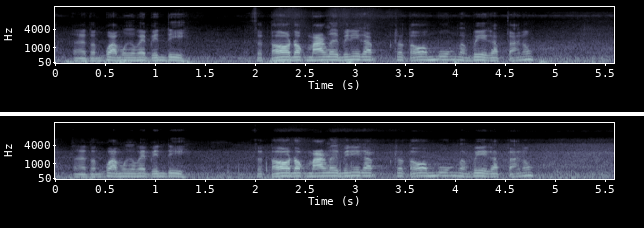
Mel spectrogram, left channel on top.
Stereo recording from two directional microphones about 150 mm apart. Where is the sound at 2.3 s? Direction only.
20° left (ahead or behind).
